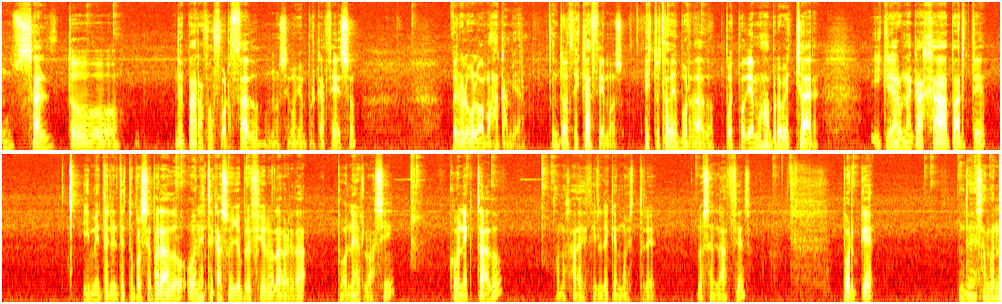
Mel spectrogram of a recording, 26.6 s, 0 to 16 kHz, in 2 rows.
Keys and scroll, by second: 1.1 space, 5.4 space, 8.7 space, 16.3 space, 19.5 space, 23.6 space, 26.1 space.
